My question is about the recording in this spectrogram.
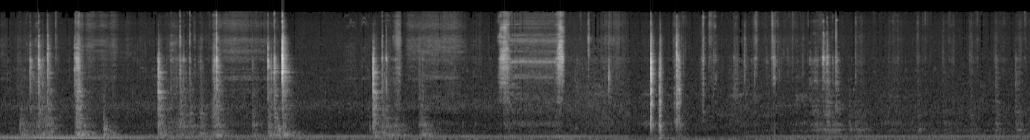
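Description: Hands and tools working on gas piping at a water heater: scattered knocks, clicks and scraping, with a rasping noise lasting about a second about halfway through and two sharp knocks soon after, over a steady low hum.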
